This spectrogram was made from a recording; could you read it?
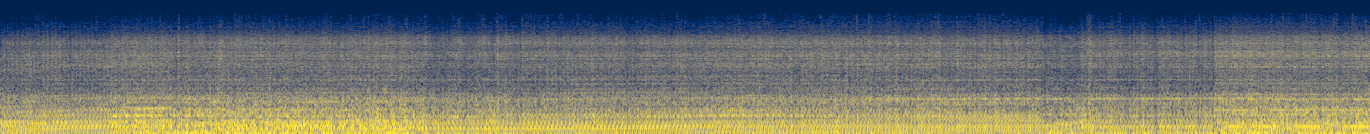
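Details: Motorcycle under load: buzzy engine with light chain whir rising with speed and a gear-shift clunk near eight seconds; the rest is engine, gearbox and clutch. Normal drivetrain noise.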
